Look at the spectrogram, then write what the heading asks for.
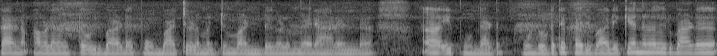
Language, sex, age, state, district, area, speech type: Malayalam, female, 45-60, Kerala, Palakkad, rural, spontaneous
